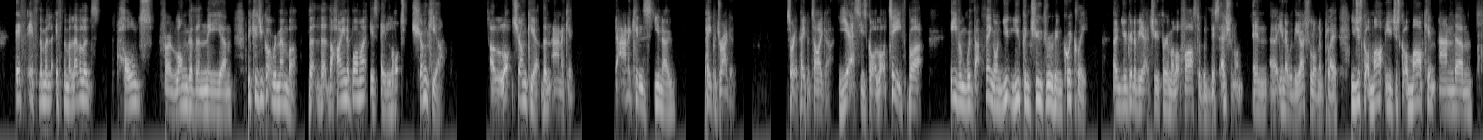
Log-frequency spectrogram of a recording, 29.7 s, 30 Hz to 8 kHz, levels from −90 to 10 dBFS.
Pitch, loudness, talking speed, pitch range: 125 Hz, -24 LUFS, 190 wpm, 110-145 Hz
